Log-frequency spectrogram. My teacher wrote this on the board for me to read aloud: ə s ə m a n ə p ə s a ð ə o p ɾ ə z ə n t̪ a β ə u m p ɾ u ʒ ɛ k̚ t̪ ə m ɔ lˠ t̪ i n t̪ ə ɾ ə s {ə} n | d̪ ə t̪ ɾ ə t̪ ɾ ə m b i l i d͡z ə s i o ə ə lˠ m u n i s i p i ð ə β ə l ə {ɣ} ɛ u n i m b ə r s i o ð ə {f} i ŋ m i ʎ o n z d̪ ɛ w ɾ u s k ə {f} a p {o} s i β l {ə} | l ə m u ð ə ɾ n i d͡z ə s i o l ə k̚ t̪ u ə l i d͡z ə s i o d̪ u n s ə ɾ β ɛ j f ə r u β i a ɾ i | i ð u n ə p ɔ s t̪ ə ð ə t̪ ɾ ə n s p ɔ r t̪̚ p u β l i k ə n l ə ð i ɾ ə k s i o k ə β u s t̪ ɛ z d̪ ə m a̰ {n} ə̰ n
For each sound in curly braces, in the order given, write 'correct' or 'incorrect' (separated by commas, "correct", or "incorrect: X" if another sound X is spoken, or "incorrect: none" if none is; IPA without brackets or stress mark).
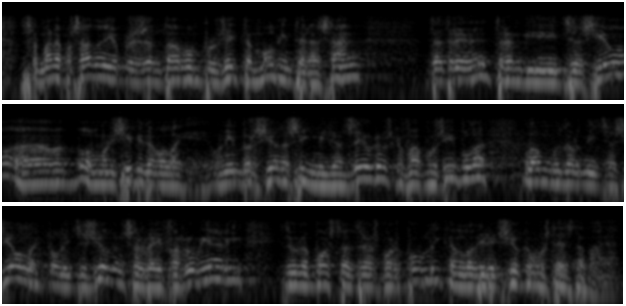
incorrect: a, correct, incorrect: s, correct, incorrect: u, correct, correct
